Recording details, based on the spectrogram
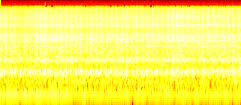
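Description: A lathe runs steadily with a slight vibration, its spindle turning with some play in the shaft and cast headstock, producing a continuous close mechanical hum with a faint rattling texture throughout.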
